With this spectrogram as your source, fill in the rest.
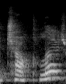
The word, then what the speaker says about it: chocolate: we're saying them often so chocolate will say chocolate but you've got to know choc oh late fantastic different it's not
